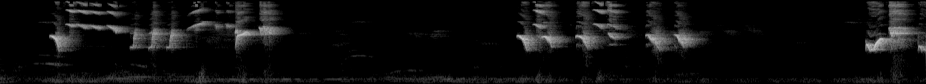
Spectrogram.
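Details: Orange-headed thrush in full 'gacor teler' song, meant as a lure to rouse reluctant birds into singing: bursts of bright, varied, high whistled and chattering notes in quick series, a long pause, then two more short bursts.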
